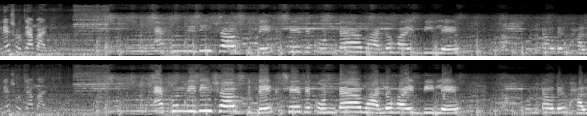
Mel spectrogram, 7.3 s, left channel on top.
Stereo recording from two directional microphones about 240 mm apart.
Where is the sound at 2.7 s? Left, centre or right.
Right.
